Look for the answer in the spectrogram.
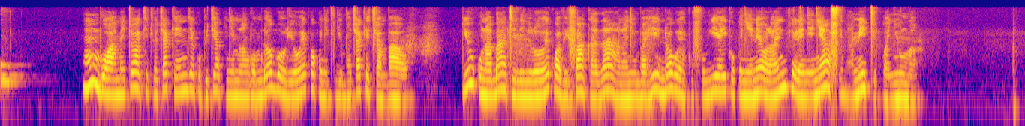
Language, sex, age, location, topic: Swahili, female, 25-35, Dar es Salaam, agriculture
